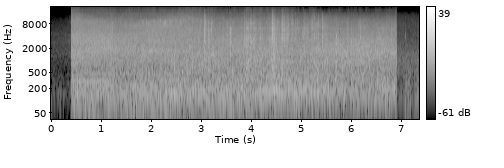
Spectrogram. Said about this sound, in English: As the train passes the junction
